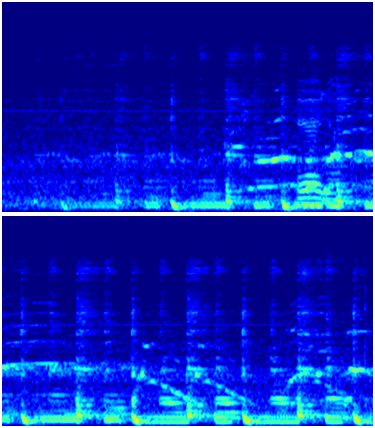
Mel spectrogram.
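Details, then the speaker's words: Home Vision amplifier previously giving distorted sound, tested after the tone control was reinstalled following replacement of the faulty tone and volume controls: music comes through full and clear with no crackle or break-up, so it is fixed. "ayan na sumasaya Okay na siya mga karesiklo. Okay na siya."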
